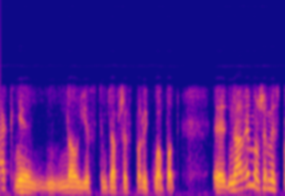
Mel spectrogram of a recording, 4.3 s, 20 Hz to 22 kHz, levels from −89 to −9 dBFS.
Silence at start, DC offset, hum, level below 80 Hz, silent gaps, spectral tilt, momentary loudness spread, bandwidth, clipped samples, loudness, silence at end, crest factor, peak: 0 s; under 0.1%; none; -62 dBFS; none; -9 dB/octave; 8 LU; 3.9 kHz; under 0.1%; -25 LUFS; 0 s; 16 dB; -8 dBFS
